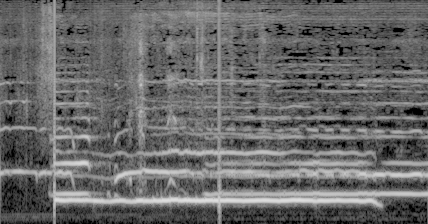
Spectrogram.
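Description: Conch shells (shankha) blown in long, steady, overlapping notes, a second one joining about a second in after a brief lull; each note dips in pitch as it ends. Two short sharp clicks sound near the first and third seconds.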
